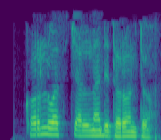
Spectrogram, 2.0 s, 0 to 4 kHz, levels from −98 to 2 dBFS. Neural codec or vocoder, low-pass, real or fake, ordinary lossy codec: none; 3.6 kHz; real; MP3, 24 kbps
